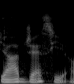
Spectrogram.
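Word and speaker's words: Yaa Gyasi: Von, ja, die spricht sich, glaube ich, Ja Jesse aus. Mhm. Wird G-Y-A-S-I geschrieben.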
